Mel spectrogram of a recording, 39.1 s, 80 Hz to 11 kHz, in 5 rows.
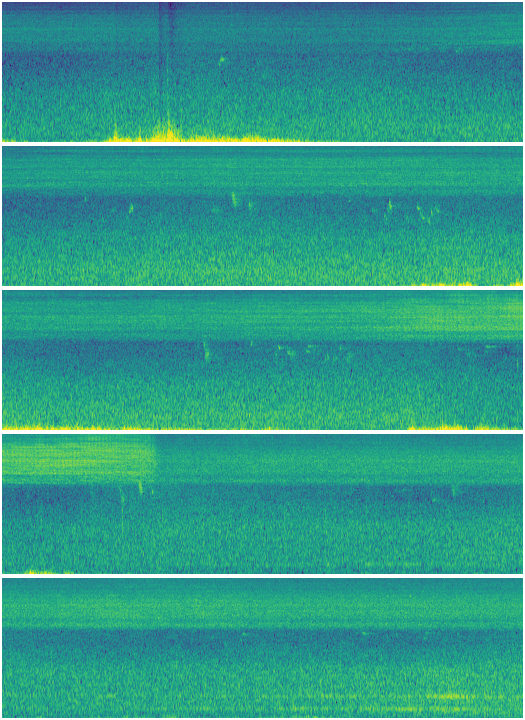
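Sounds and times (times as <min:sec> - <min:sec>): high-pitched insect chorus: 0:00.0 - 0:39.0
low rumbling gusts: 0:01.3 - 0:05.1, 0:14.0 - 0:20.2.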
